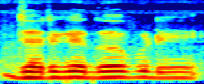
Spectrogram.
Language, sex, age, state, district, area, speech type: Telugu, male, 18-30, Andhra Pradesh, Guntur, rural, spontaneous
